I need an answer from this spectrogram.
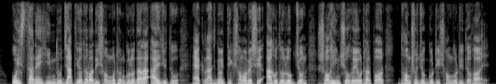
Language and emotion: Bengali, neutral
